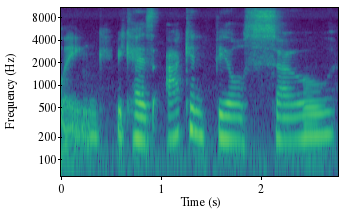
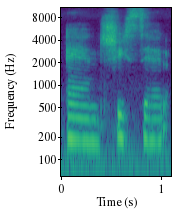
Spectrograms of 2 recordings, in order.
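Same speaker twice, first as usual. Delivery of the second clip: usual speaking voice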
